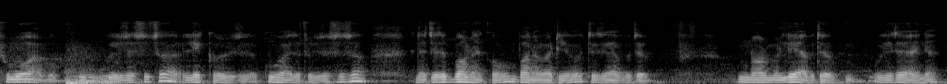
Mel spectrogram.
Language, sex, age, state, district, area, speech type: Nepali, male, 18-30, West Bengal, Darjeeling, rural, spontaneous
